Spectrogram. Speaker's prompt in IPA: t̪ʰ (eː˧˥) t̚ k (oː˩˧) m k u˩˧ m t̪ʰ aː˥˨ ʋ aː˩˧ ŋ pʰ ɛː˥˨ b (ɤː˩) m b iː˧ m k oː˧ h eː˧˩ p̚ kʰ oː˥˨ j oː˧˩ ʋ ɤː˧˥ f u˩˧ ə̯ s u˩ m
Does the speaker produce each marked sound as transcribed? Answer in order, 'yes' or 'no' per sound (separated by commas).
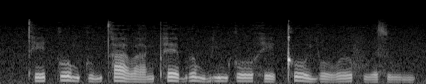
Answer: yes, no, no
